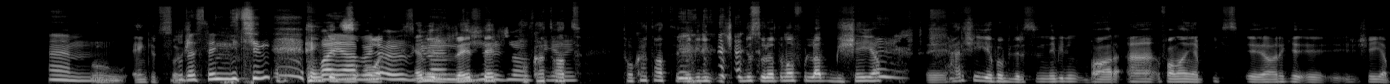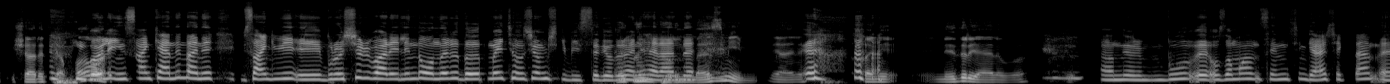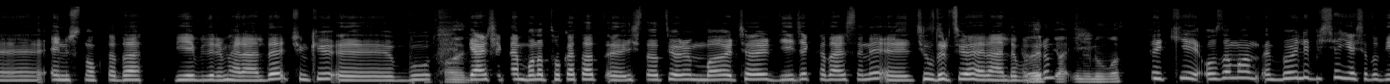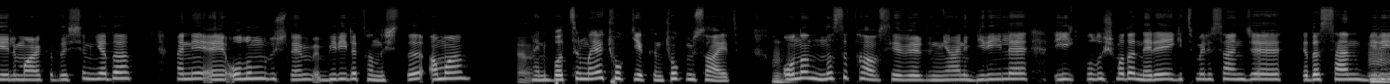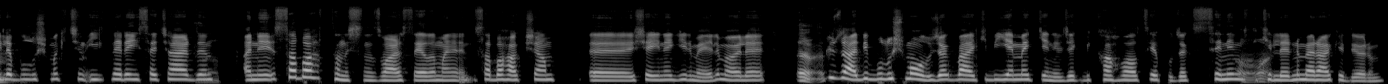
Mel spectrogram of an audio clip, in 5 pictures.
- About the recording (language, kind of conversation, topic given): Turkish, podcast, Kafede veya parkta yabancılarla sohbeti nasıl başlatabilirim?
- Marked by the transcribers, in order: laughing while speaking: "senin için"; scoff; chuckle; chuckle; unintelligible speech; chuckle; other background noise; unintelligible speech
